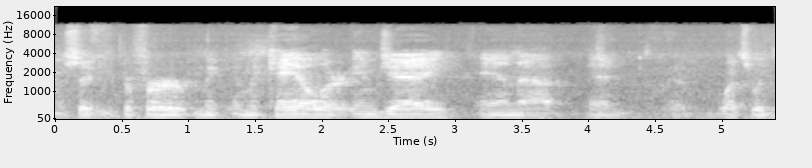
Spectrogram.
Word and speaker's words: Mehkail: It's actually pronounced Mehkail.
